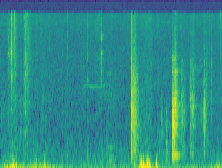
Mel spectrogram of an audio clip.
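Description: Plastic parts of a disassembled Astra H power-folding mirror being handled on a tabletop: a few soft knocks and clicks just after the start, then a short cluster of sharper clicks and knocks between about two and a half and three and a half seconds in.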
